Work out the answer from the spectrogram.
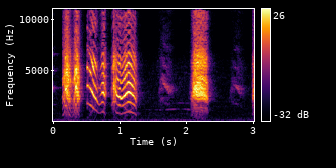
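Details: Parrot talking with raspy squawks and strongly wavering, voice-like warbles in quick succession, a faint steady tone, then another loud harsh burst.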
